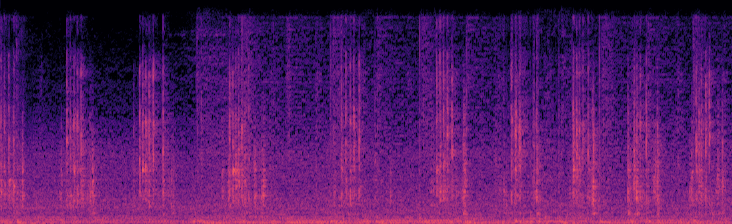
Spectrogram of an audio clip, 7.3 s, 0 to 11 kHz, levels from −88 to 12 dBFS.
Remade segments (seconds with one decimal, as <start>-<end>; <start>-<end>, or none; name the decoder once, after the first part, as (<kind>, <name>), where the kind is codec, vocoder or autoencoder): 5.0-5.7 (vocoder, WaveNeXt)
